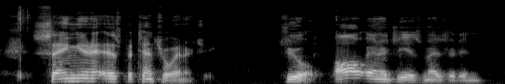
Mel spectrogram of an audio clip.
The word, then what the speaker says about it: Joule: foot-pounds flip-outs okay okay the name of it is Jo you Ellie don't spell it like it a jewel like this it's the Jo ul named after James Prescott Joule okay yeah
